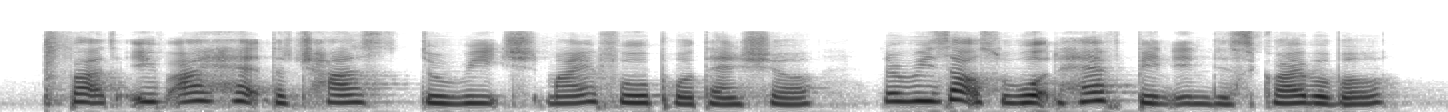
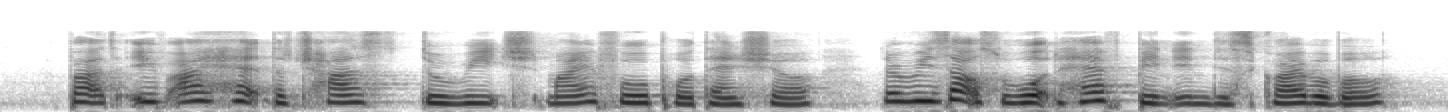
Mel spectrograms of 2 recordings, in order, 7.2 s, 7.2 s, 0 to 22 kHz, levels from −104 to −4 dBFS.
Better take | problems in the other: second | noise reduction (neural separator model SepFormer DNS4)

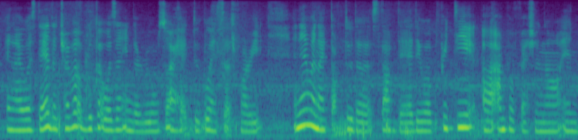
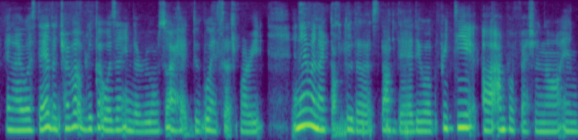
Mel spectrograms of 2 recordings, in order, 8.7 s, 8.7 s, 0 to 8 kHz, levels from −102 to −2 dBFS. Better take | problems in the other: first | noise reduction (neural mask model Resemble Enhance denoiser)

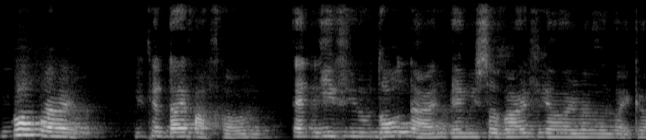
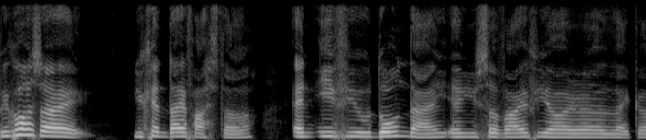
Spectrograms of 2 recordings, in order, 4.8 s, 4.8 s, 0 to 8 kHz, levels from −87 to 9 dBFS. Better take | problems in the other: second | noise reduction (neural mask model DeepFilterNet 3)

